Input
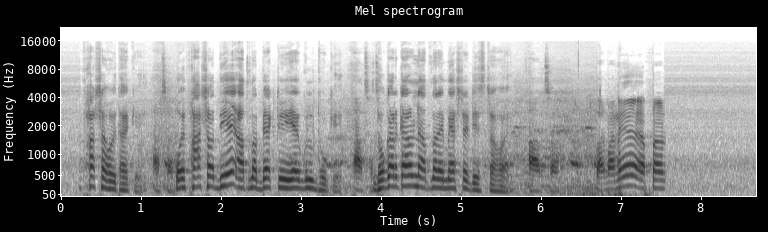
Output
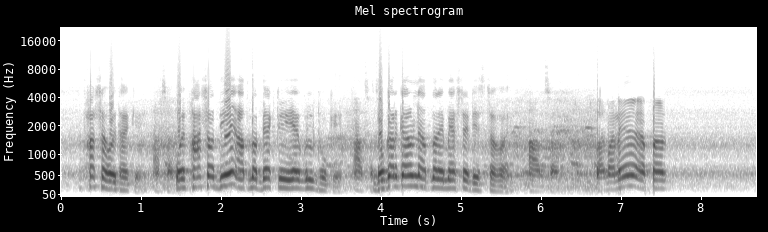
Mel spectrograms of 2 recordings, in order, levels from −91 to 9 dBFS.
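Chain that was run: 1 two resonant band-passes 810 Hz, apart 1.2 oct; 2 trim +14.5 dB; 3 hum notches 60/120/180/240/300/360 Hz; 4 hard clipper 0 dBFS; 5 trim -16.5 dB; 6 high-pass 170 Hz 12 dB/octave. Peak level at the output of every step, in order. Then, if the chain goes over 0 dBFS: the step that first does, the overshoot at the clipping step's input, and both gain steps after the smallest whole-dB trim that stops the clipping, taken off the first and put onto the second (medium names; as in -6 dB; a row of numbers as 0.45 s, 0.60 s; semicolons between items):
-8.5 dBFS, +6.0 dBFS, +6.0 dBFS, 0.0 dBFS, -16.5 dBFS, -13.5 dBFS; step 2, 6.0 dB; step 2 +8.5 dB, step 5 -10.5 dB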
